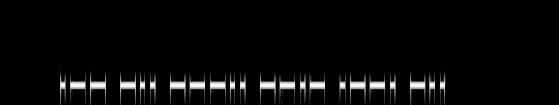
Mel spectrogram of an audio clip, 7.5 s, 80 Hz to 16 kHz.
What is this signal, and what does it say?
Morse code, heard as a keyed tone, about 18 wpm, 700 Hz. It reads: WD8QPD
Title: Speed Racing - USA 2x3 Call Signs 15wpm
